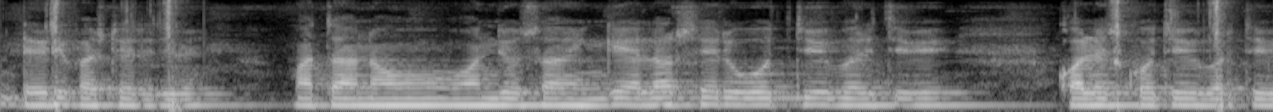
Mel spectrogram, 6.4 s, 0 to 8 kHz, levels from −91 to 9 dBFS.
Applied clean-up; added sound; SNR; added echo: none; Fire; 17 dB; none.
